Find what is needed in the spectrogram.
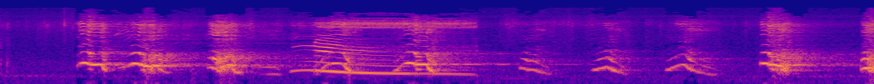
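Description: A dog barking and yelping in a quick run of short calls, with one longer falling whine about halfway through.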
